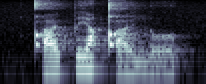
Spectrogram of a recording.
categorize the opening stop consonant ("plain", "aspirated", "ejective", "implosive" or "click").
ejective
